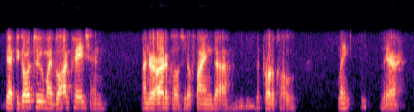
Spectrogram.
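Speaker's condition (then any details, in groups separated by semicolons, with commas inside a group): Parkinson's disease; freezing about 2 years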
